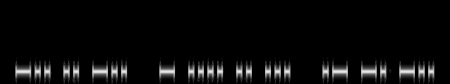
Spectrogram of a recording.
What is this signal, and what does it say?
Morse code, heard as a keyed tone, about 25 wpm, 600 Hz. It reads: DID THIS AND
